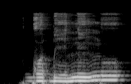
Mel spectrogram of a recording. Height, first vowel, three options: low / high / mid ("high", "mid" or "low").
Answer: mid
